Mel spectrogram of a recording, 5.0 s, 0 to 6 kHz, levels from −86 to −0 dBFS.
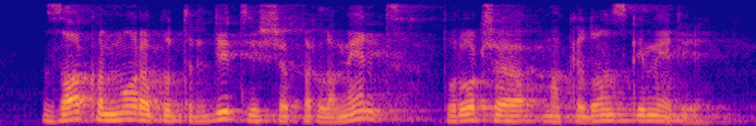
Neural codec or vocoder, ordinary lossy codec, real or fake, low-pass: codec, 16 kHz, 8 kbps, FreqCodec, smaller model; none; fake; 5.4 kHz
